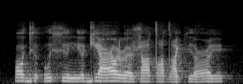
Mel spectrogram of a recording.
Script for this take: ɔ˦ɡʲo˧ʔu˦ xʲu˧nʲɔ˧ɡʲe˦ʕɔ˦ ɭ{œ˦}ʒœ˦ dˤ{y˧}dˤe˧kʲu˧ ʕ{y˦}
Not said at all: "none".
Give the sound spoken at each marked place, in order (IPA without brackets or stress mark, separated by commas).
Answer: œ˧, y˧, y˦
